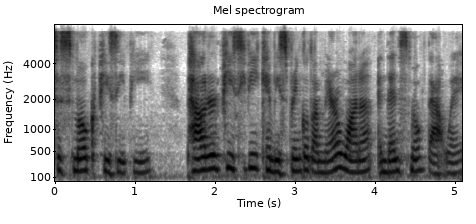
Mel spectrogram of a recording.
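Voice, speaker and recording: At a moderate pace, the speaker uses a normal speaking voice with ordinary pitch variation. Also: woman. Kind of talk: informational presentation read.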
